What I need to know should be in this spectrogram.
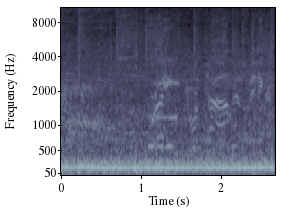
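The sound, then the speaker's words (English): Racing car engine sound from the Sega Saturn game Daytona USA, a steady, droning hum with wavering higher whines riding over it, continuous and fairly loud. “I really did enjoy that Daytona USA. You're burning up the tires.”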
